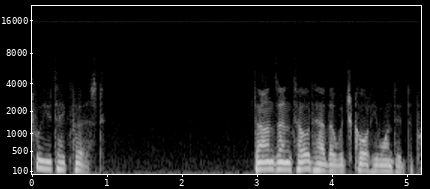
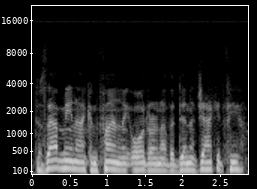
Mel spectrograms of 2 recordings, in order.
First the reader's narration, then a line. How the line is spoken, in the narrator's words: asked Heather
